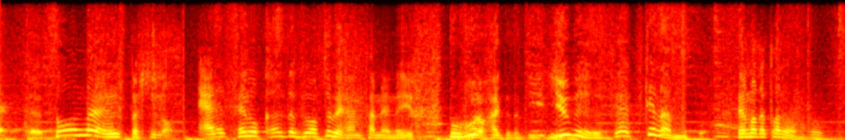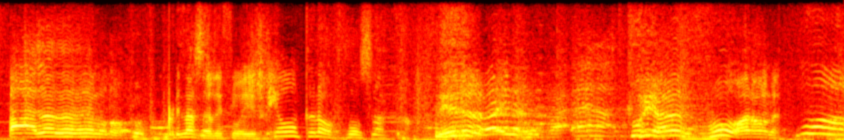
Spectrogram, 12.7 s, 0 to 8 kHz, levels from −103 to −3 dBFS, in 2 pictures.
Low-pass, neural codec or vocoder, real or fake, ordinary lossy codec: none; codec, 16 kHz, 0.5 kbps, X-Codec, HuBERT features, trained on balanced general audio; fake; none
